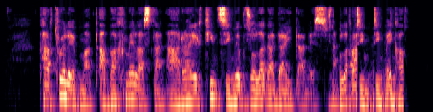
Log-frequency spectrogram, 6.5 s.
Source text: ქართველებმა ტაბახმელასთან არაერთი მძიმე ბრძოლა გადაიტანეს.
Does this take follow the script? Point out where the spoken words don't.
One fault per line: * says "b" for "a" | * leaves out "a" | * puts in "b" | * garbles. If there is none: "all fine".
* garbles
